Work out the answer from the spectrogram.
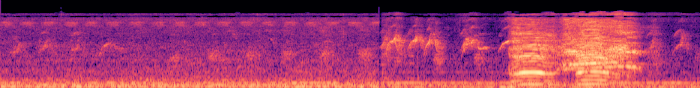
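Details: Six-day-old domestic gosling on a village farm in India. Faint scattered chirps over steady low rumbling noise, then two loud, harsh, harmonic calls in quick succession near the end.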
